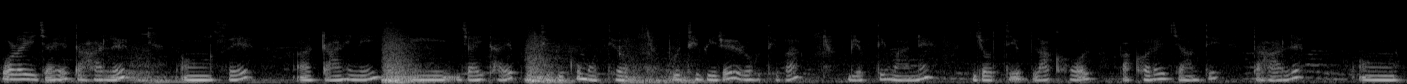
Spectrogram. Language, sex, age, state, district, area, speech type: Odia, female, 18-30, Odisha, Koraput, urban, spontaneous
